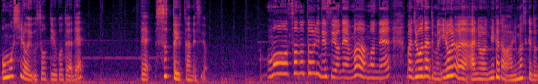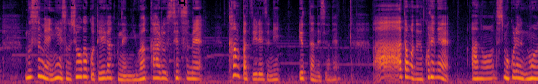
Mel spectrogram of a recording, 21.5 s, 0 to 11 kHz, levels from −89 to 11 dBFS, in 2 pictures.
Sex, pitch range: female, 215-265 Hz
